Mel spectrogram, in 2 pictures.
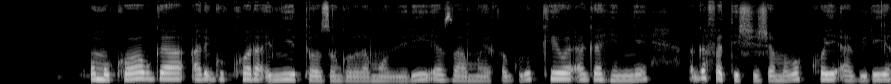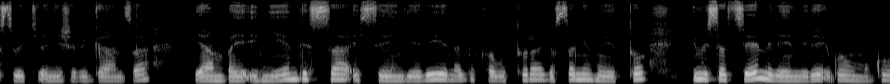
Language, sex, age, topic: Kinyarwanda, female, 25-35, health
